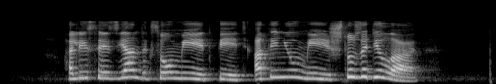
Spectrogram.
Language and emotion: Russian, angry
